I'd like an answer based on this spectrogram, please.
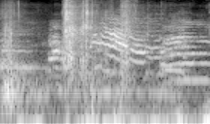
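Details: Shelter rescue cats at feeding time: short, overlapping meows rising and falling over a woman's soothing murmurs and rustling.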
